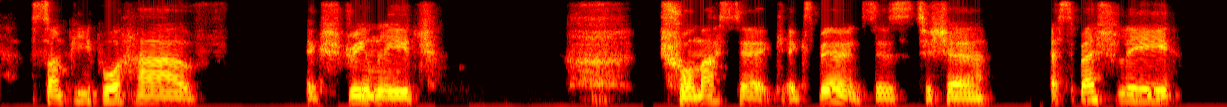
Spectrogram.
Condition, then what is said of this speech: Stuttering. So I could often get by substituting words, by missing out sounds.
